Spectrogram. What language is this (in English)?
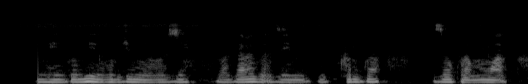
Kinyarwanda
